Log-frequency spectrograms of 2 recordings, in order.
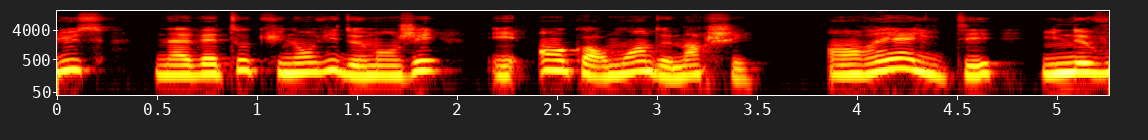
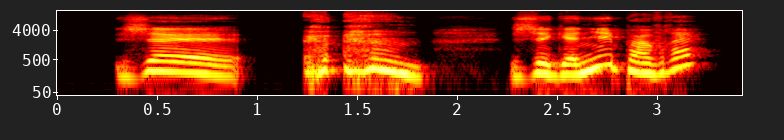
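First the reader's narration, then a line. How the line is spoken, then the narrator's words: Hoarse question. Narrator (French): demanda-t-il d'une voix rauque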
